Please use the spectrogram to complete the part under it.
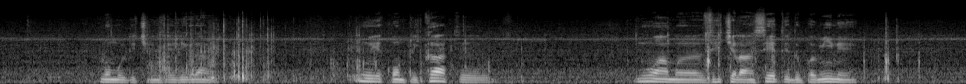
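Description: A middle-aged man speaks calmly, close by, in short phrases.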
